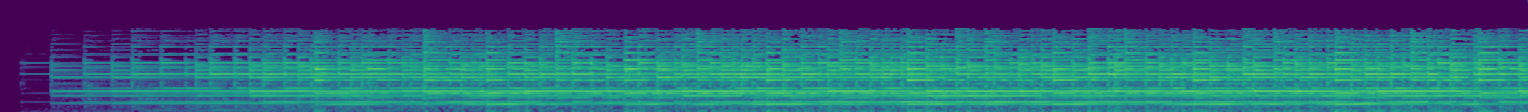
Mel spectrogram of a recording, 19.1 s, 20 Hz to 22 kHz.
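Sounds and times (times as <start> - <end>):
bells ringing: 0.6 - 19.0.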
